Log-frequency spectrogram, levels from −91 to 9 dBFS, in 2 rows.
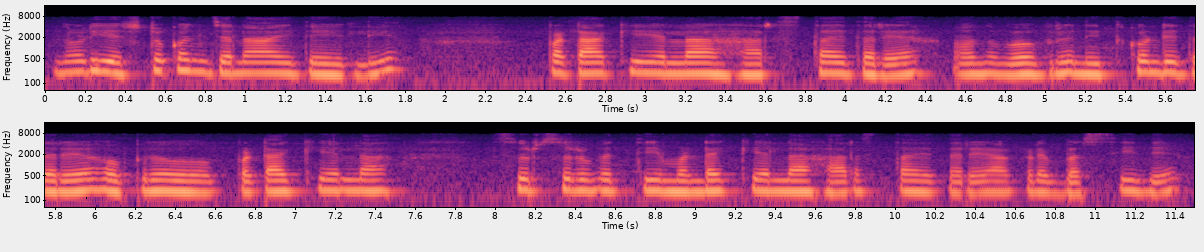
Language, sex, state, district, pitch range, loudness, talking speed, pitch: Kannada, female, Karnataka, Shimoga, 180-195 Hz, -17 LUFS, 120 wpm, 185 Hz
